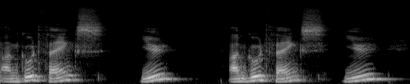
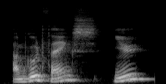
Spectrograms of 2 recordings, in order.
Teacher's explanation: You need to use a rising intonation. The pitch or the sound should go up.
